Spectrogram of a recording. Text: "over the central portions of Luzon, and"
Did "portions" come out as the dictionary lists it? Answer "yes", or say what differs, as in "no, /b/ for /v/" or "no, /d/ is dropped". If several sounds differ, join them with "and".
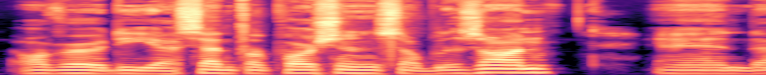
yes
